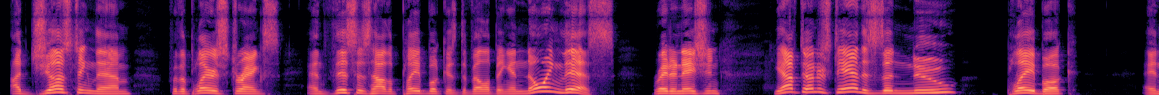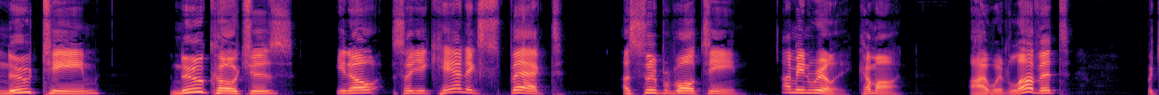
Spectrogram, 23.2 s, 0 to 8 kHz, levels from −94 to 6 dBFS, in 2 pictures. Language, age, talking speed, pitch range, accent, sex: English, 50-69, 135 wpm, 180-230 Hz, American, male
